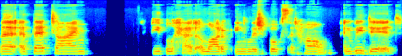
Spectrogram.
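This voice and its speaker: A woman with vocal fry speaks at a fairly slow pace, her fairly low voice flat and monotone. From western Ukraine. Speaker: poet and translator. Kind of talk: interview. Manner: hesitant, many fillers.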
